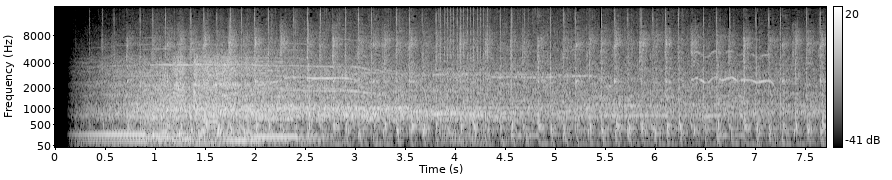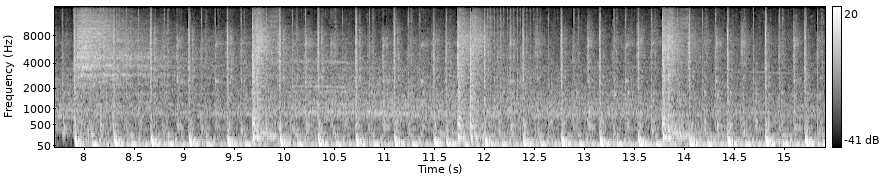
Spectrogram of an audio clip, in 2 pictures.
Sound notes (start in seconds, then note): 0.4 audience cheering; 3.5 drums playing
